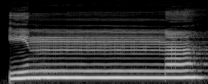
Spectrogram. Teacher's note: Sebab nunnya bertasydid. Cara bacanya didengungkan. Tahan dengungannya kurang lebih dua harakat. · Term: nun musyaddadah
